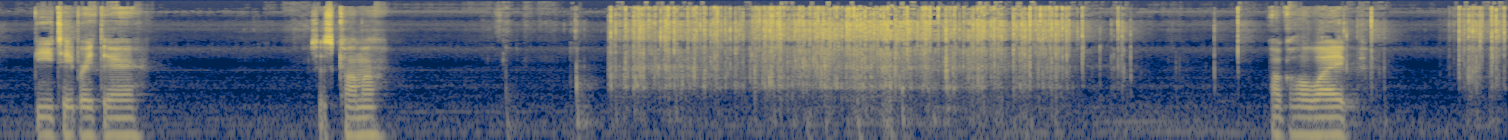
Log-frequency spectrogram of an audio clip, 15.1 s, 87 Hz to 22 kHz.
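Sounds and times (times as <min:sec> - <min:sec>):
packaging crinkling and rustling: 0:06.1 - 0:11.4, 0:13.4 - 0:13.9, 0:14.5 - 0:15.0.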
